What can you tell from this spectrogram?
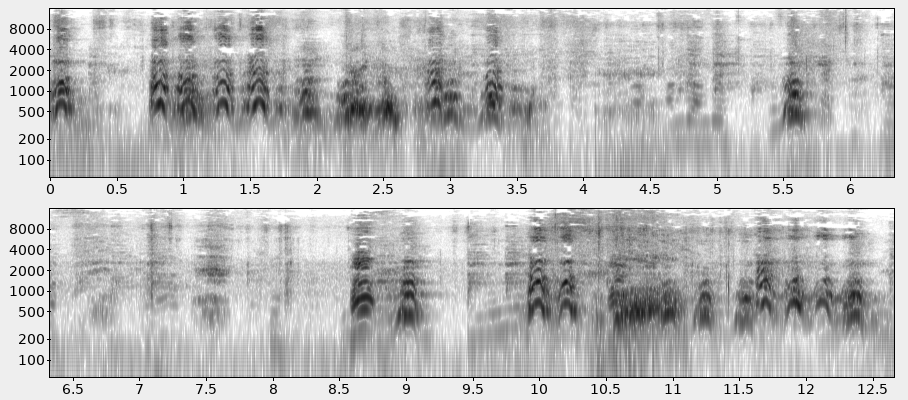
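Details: A one-year-old male Cane Corso, leaving home for a walk, lunges at a loose four-year-old female Jindo from the house behind, barking in deep, rapid, rough bursts, with people talking nearby.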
